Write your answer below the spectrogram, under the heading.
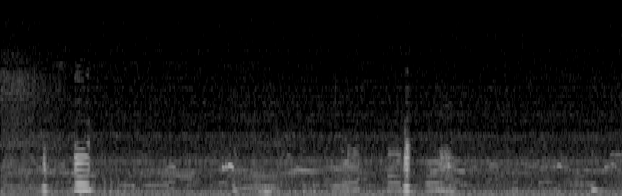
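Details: Many common cranes calling at a distance: scattered short trumpeting notes with stacked overtones, each brief and separated by pauses, over a steady low background rumble.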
